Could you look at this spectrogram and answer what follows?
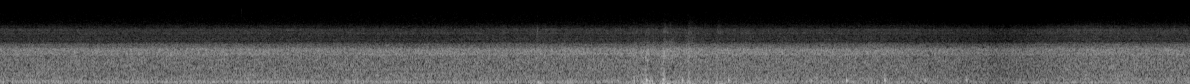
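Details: Steady broadband rushing noise, like wind or distant traffic, with no animal sounds.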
